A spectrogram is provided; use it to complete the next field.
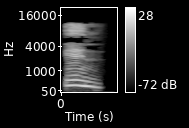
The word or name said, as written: ಎಣ್ಣೆ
